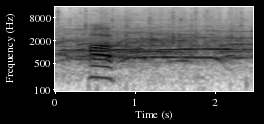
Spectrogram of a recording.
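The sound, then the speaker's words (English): A talk show studio audience applauds and cheers for Stockton and its mayor, a steady wash of clapping with a brief voice near the start. “Give it up for Stockton.”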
